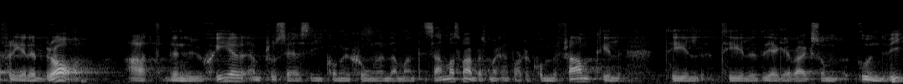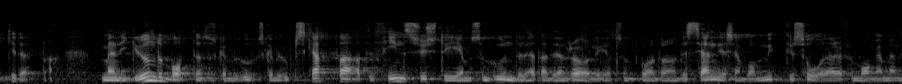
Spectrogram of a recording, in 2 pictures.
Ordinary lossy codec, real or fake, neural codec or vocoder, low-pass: none; real; none; 7.2 kHz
